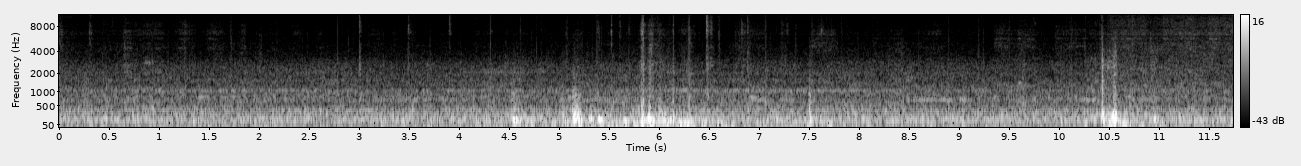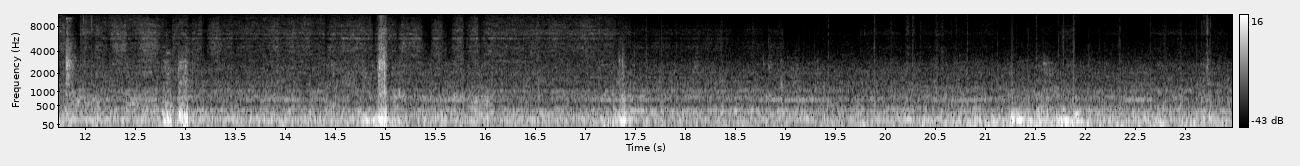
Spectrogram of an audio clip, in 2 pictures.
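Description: Odakyu 8000 series electric train running, heard from the driver's cab: a steady rumble with scattered knocks and thumps every second or few.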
